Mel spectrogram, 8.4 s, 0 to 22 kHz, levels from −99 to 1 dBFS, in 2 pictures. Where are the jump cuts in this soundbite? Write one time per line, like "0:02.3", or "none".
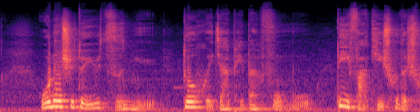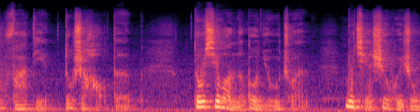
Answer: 0:03.3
